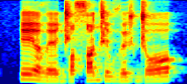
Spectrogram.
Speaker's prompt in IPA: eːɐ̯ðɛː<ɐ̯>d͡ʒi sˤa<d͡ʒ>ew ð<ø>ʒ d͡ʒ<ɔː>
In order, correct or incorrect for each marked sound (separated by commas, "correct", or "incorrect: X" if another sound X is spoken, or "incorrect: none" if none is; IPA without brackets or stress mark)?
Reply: incorrect: none, correct, correct, correct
